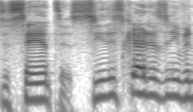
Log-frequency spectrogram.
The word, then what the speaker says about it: DeSantis: a low-cost immigrant detention camp built by Ron DeSatan in the Florida Everglades. It's pronounced DeSantis. See, this guy doesn't even know the people he's talking about. He called him Ron DeSatan.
